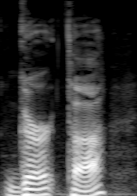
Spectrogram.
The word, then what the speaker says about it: Goethe: That's why where it comes from, but it's pronounced Goethe, even though it's G-O-E-T-H-E. It's German, obviously, pronunciation.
